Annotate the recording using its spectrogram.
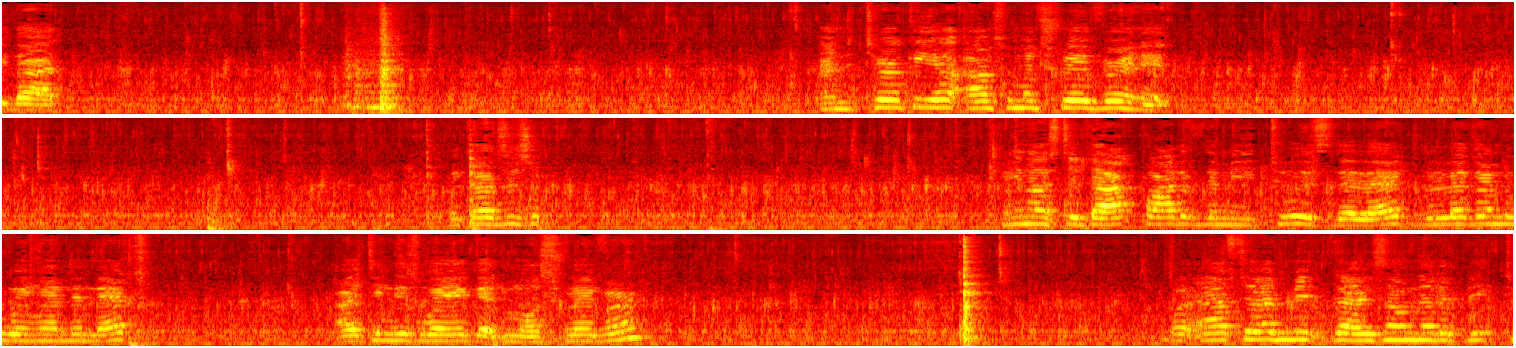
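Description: A pot of soup simmers and bubbles gently.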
